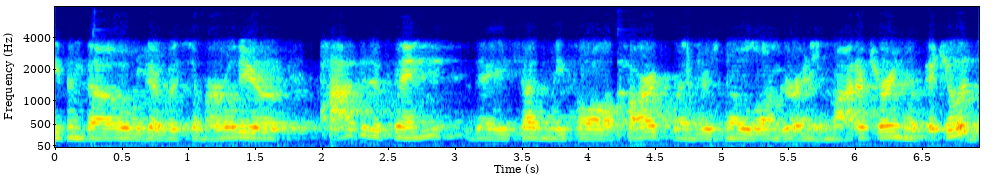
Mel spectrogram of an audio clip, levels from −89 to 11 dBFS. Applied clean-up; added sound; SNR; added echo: neural separator model SepFormer DNS4.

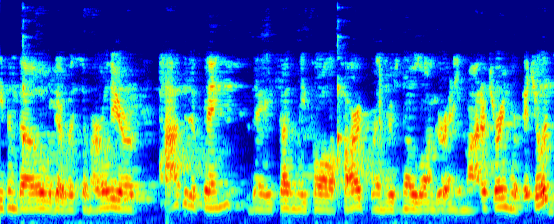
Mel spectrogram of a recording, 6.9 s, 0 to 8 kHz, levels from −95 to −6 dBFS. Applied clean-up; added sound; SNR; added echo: classical method WPE with log-MMSE.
